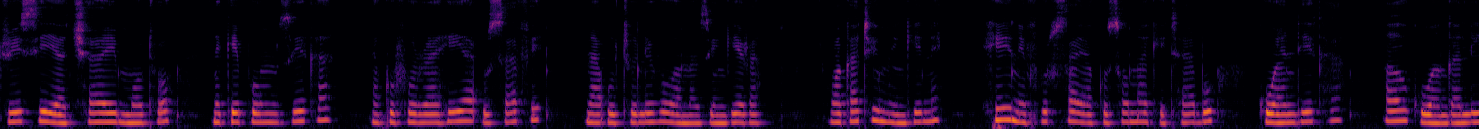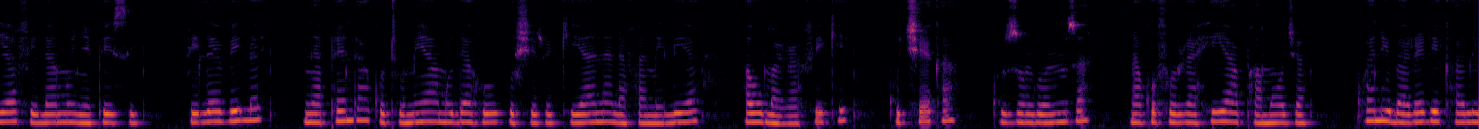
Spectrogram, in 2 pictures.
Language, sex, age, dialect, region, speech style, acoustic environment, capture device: Swahili, female, 25-34, Kenya - Nairobi Sheng-influenced, Kenya, happy, silence, mobile / Linux / Chrome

